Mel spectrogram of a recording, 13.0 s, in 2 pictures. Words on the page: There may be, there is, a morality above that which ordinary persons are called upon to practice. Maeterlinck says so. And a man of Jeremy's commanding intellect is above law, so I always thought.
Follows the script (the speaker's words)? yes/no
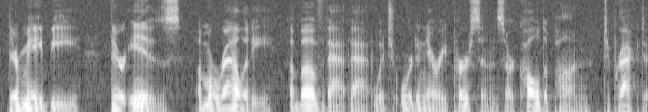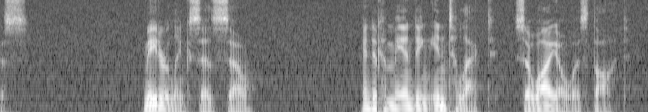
no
